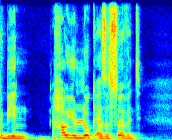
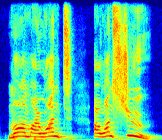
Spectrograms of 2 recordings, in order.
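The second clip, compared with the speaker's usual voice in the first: put-on higher, louder childish demand; whiny little sister; 7 semitones higher, 4 dB louder, much slower than usual. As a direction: whine for stew like a kid sister. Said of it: "my sister comes with English".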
